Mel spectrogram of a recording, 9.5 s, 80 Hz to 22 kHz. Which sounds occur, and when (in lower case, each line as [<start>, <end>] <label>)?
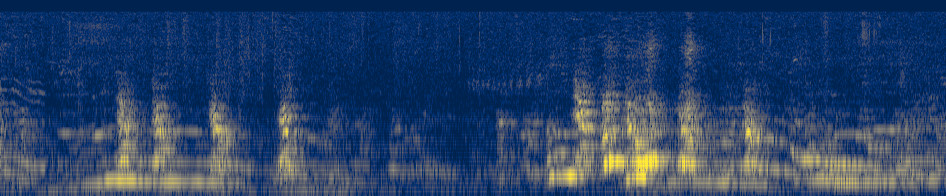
[0.00, 3.61] dog
[0.01, 9.45] background noise
[5.42, 7.04] bark
[7.17, 9.45] dog
[7.30, 7.74] bark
